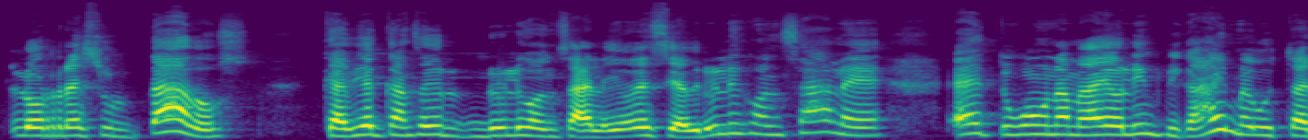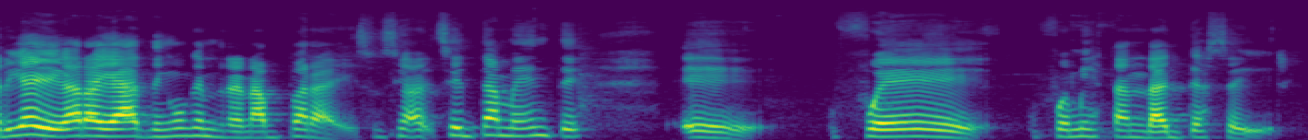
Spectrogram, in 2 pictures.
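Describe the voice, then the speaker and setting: A retired Olympic judoka from Cuba, she answers interview questions in a relaxed, conversational way with a mid-range voice and a Cuban Spanish accent. She speaks slowly and deliberately, hesitating and using many fillers, but turns emphatic and quick when she gets passionate.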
